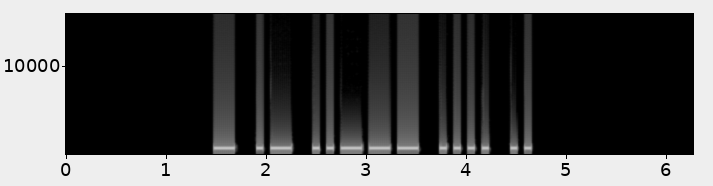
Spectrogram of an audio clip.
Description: Morse code, heard as a keyed tone, about 17 wpm, 700 Hz. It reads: TA2HI
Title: DXCC-100 Call Signs - 5 Characters - 17wpm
